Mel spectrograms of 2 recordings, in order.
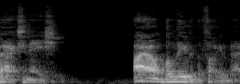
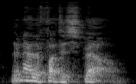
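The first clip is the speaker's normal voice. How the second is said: ordinary talk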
